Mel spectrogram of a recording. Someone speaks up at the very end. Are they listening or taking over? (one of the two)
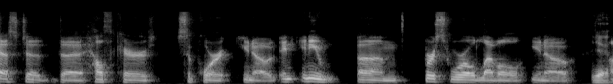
listening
